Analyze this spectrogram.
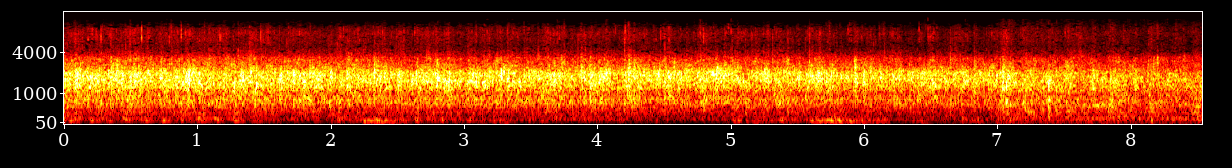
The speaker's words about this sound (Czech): Ať je Bůh požehná. Můžeme zatleskat a přivítat našeho bratra mezi námi.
